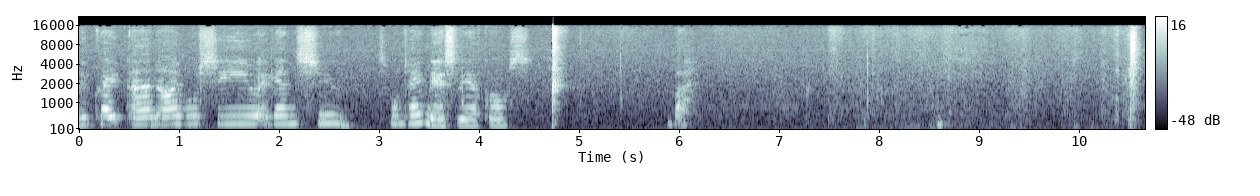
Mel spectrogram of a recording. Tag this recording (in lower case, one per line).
speech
